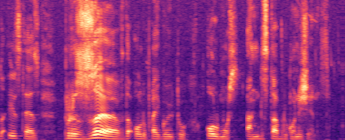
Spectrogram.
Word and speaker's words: Oldupai: So the gorge was mispronounced Olduvai by the first German man named Professor William Kurt-Winkel. Must be Wazungu, I huh? tell you, the German man, can you imagine? Can't pronounce things properly. Could not really call it Oldupai.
